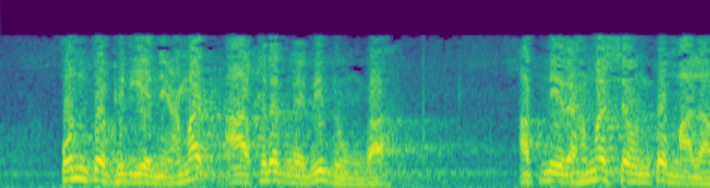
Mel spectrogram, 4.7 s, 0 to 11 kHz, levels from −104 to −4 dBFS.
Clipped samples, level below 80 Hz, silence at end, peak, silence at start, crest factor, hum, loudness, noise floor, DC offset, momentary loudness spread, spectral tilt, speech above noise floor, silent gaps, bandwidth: under 0.1%; -38 dBFS; 0 s; -2 dBFS; 0.1 s; 10 dB; none; -12 LUFS; -36 dBFS; under 0.1%; 7 LU; -10 dB/octave; 25 dB; none; 5.8 kHz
